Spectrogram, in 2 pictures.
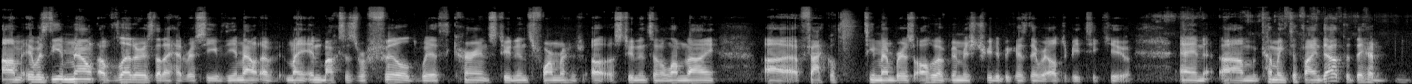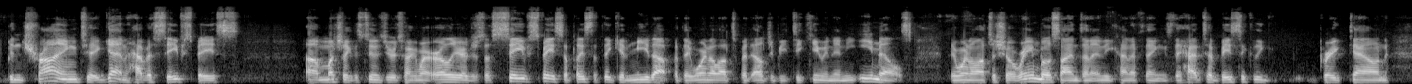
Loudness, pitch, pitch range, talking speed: -14 LUFS, 100 Hz, 95-110 Hz, 220 wpm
